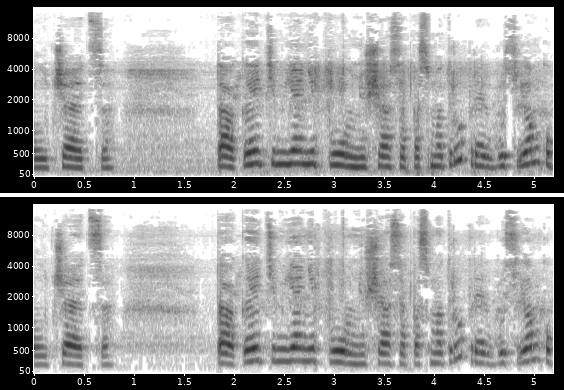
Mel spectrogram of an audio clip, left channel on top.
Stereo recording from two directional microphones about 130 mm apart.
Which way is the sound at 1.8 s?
25° right (ahead or behind).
